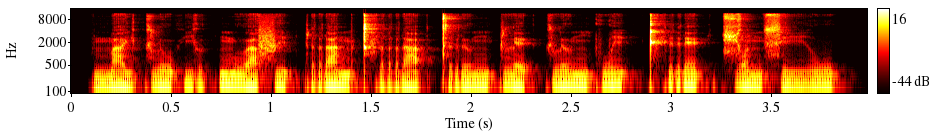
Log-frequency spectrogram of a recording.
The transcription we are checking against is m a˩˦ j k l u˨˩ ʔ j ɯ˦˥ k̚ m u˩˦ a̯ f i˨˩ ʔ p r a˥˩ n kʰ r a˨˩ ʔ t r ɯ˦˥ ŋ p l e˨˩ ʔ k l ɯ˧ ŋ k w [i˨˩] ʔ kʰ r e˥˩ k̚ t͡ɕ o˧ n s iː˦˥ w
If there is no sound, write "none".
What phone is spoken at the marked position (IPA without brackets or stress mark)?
i˥˩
